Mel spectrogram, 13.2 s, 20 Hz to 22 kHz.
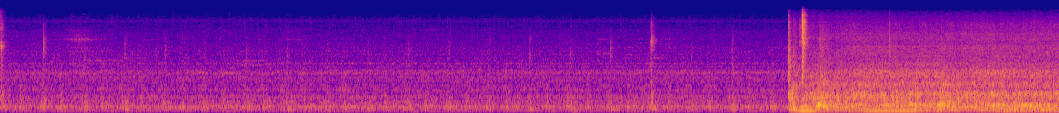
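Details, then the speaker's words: Whirlpool Direct Drive washer (with warm rinse modification and 30-minute hot-enable timer) in the spin cycle with a heavy load of towels and fabric softener. The drum whirs up steadily as water is flung out, with no banging; the spin is very well balanced and normal. "watching fabric softener but quite a bit of load on it we can hear the water being swung out at the towels there we are of the most balanced I've ever seen"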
